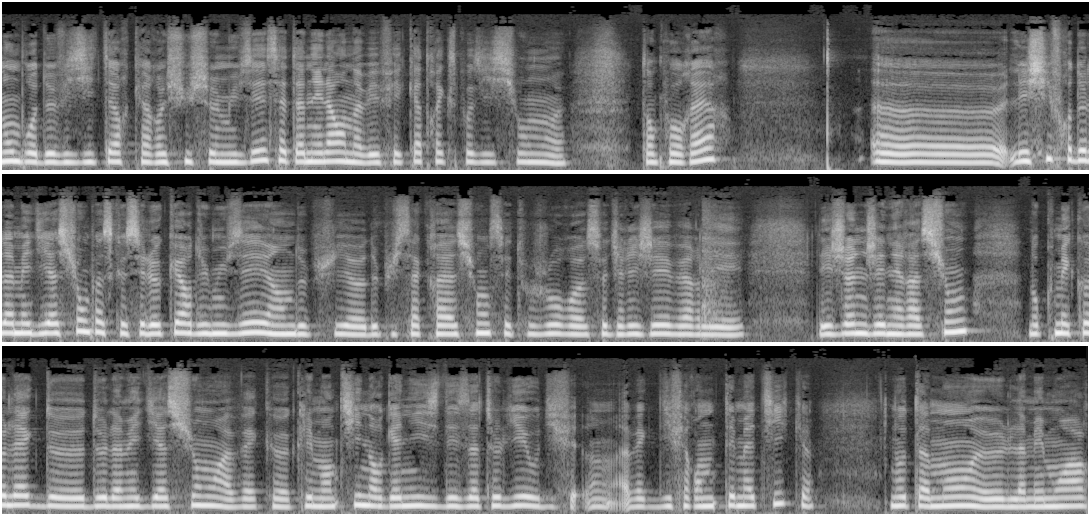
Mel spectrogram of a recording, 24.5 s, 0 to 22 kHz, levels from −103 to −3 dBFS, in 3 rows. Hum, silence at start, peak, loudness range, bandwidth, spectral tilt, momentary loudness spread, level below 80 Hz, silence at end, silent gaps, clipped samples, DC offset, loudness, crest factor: none; 0 s; -4 dBFS; 5 LU; 13.5 kHz; -5.5 dB/octave; 10 LU; -52 dBFS; 0 s; none; under 0.1%; under 0.1%; -17 LUFS; 12 dB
